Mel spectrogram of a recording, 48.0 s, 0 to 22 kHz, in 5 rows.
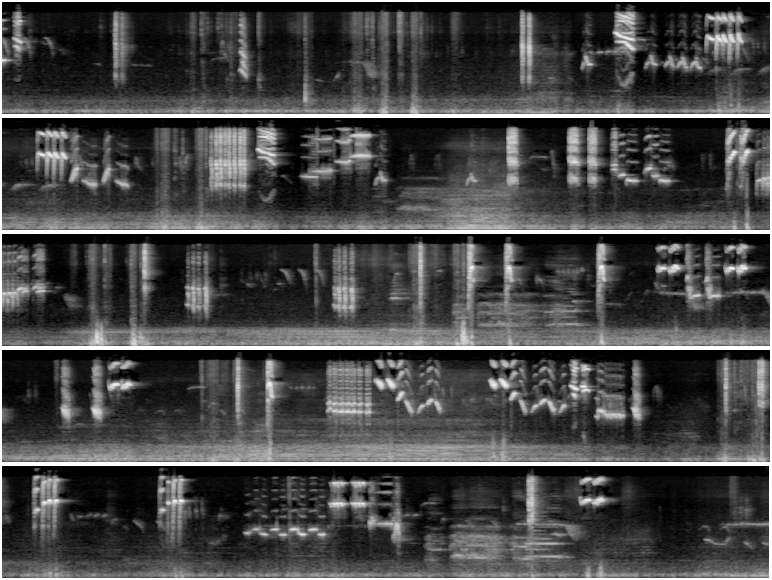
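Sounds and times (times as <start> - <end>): bird chirping and trilling: 0.0 - 0.8, 6.5 - 14.6, 15.5 - 37.0, 37.9 - 43.7, 45.0 - 46.1, 47.1 - 47.9
faint low rumble: 19.9 - 35.9.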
